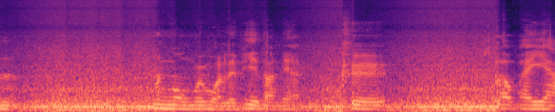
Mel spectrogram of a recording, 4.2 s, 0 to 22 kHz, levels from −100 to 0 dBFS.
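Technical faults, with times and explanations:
Throughout, gain pumping: the input gain is likely far too high, so a fast limiter ducks each loud sound and the room background surges about 20 dB in the pauses.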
